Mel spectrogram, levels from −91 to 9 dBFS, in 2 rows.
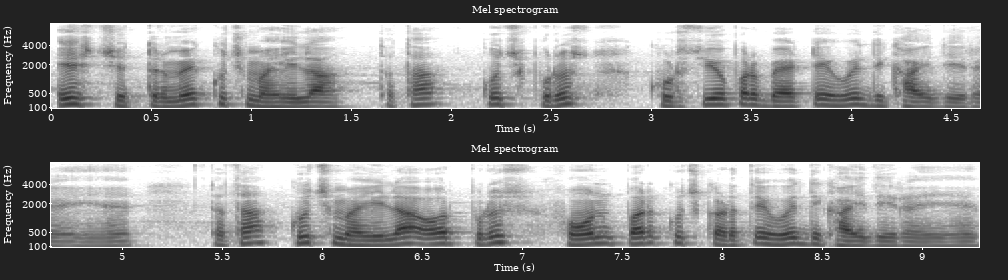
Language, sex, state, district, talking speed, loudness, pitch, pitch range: Hindi, male, Uttar Pradesh, Deoria, 195 wpm, -20 LUFS, 145 Hz, 120-165 Hz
